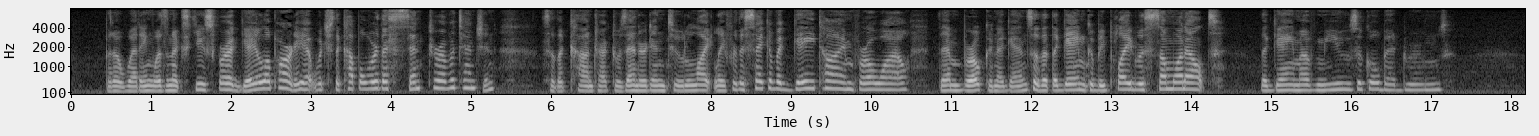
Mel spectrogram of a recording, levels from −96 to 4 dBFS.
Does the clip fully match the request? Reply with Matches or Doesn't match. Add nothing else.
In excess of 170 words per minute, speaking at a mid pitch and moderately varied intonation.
Doesn't match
